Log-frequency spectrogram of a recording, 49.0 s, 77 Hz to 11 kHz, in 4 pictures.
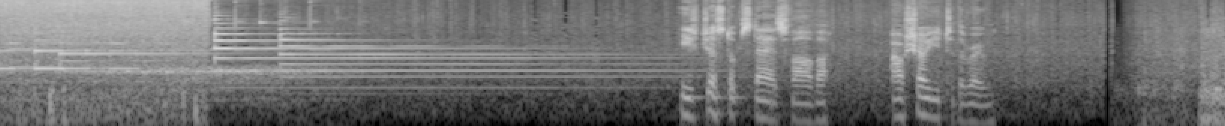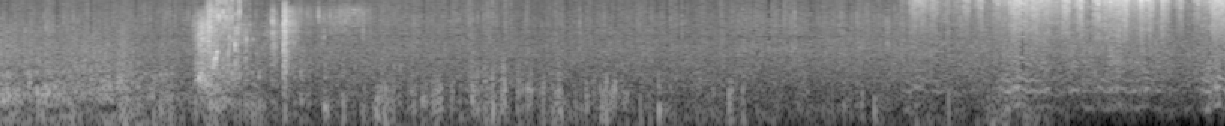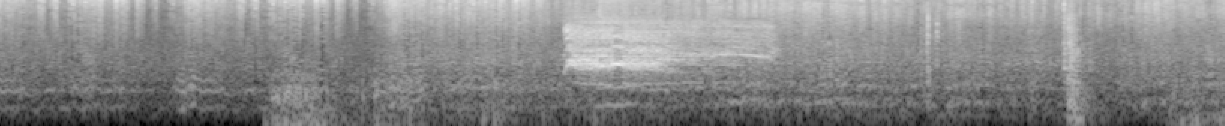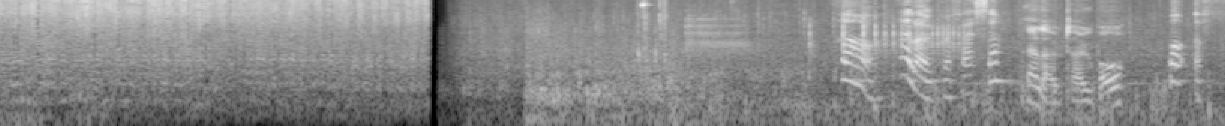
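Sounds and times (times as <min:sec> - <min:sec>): flies buzzing: 0:00.0 - 0:02.1, 0:20.9 - 0:41.1.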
